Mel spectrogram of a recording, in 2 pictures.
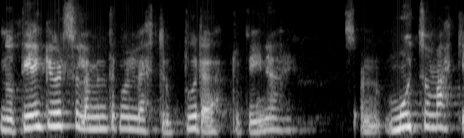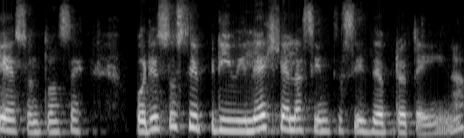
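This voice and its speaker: At a fairly quick pace, a woman uses an unremarkable speaking voice, fairly high in pitch with ordinary pitch variation. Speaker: university lecturer. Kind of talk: online lecture. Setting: live video session.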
